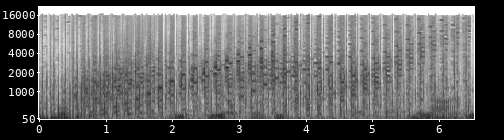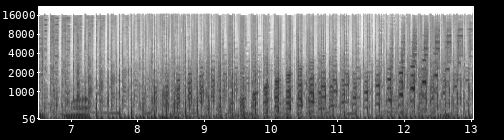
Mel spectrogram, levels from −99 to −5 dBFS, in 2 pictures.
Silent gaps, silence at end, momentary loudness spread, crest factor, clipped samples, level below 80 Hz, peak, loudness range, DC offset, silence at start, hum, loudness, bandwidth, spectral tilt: none; 0 s; 5 LU; 18 dB; under 0.1%; -32 dBFS; -8 dBFS; 2 LU; under 0.1%; 0 s; none; -25 LUFS; 17 kHz; -4 dB/octave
